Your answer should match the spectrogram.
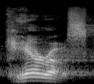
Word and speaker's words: kairos: I'm going to teach you a little Greek word here. It's the K word, but you have to figure out how to say it. And don't just mumble it. We need kairos. Kairos, kairos. You say tomato, I say tomato. We're all good.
